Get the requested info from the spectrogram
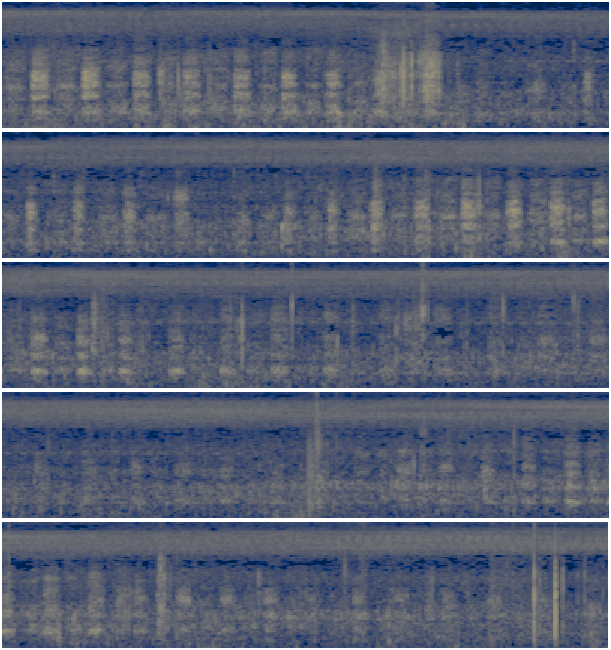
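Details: Golden Retriever breathing hard during a ten-minute late-afternoon walk at Obon, thunderclouds nearby; fast panting at just over three breaths per second, less regular, with a few sharper sounds and a steady high-pitched hiss throughout.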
